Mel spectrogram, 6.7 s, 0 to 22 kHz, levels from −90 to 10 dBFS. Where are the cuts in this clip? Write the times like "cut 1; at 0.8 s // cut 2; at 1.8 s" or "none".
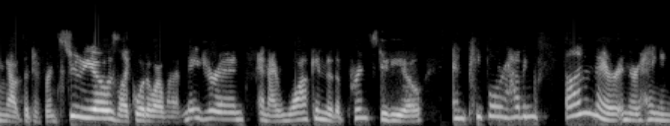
cut 1; at 2.6 s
